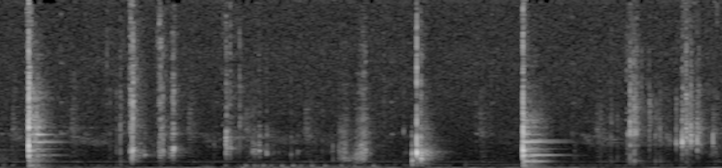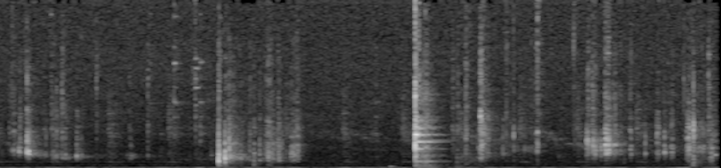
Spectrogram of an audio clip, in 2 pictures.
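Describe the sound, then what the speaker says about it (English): Farm fresh eggs cracked over sardines in a pan, heard as a series of sharp taps and clinks against cookware spread across a quiet background. "then I'm gonna crack a bunch of eggs over them"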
